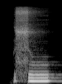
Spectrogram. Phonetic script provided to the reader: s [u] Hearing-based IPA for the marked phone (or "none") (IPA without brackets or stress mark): u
